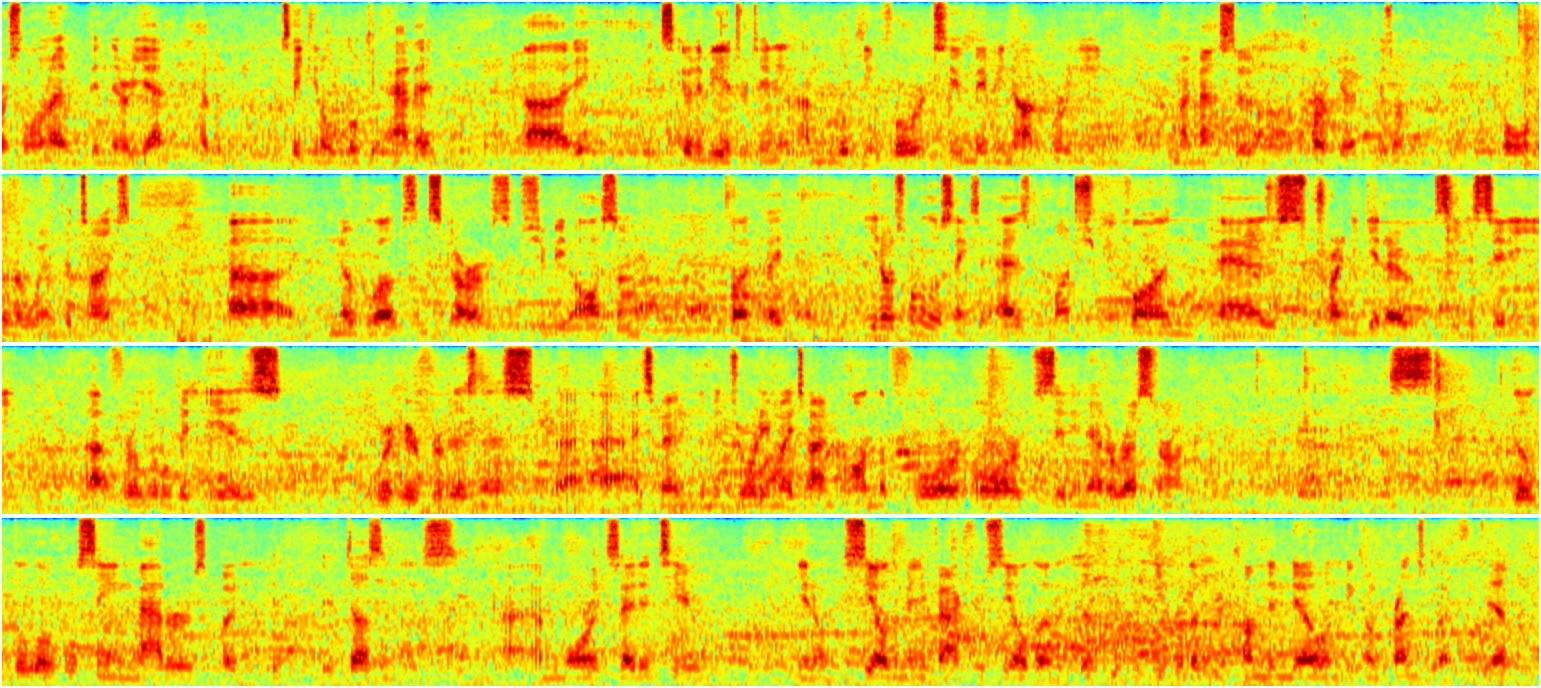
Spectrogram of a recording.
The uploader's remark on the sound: Live From ISE 2020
